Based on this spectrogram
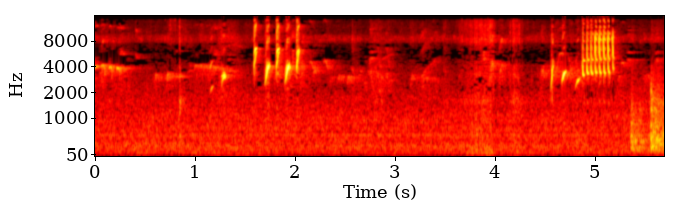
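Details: European goldfinch of passage twittering: a tight cluster of high chirps, a quiet gap, then more chirps and a short buzzy trill, with a brief low rustle at the end.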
